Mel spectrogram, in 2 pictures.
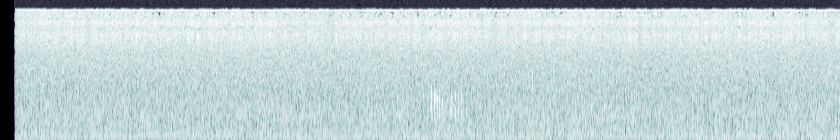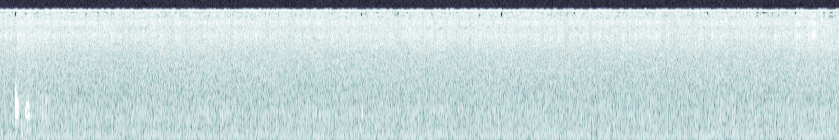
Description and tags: samsung gal III e
Sound recording test with a Samsung Galaxy III mini and a low cost external mic.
